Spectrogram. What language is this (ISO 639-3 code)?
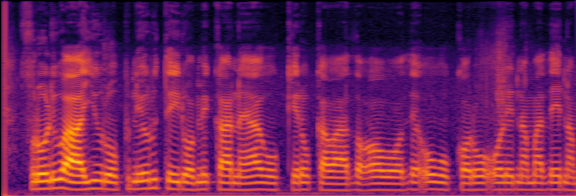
kik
